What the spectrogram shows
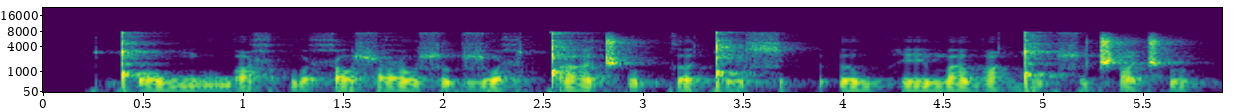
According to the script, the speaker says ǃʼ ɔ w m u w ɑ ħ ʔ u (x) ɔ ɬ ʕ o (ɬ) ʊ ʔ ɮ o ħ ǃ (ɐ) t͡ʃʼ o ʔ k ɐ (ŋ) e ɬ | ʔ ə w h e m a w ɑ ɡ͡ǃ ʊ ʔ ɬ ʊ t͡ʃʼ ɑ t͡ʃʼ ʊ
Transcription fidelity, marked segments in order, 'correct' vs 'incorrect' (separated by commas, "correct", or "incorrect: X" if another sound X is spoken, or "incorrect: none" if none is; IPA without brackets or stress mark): incorrect: ħ, correct, incorrect: a, incorrect: ǃ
